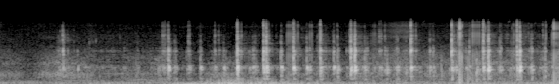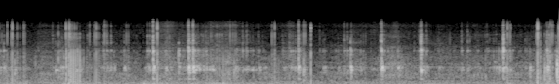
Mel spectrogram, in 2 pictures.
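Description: Leaves and twigs rustling, scraping and snapping against the player's body and camera as he pushes slowly through dense brush. From about two seconds in it becomes a quick, uneven run of crackles.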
